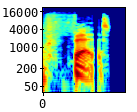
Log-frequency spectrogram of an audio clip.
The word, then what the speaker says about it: FETE: And they actually have a process, an acronym that they use that they call FET, even though it sounds like F-E-T, but it is spelled, or excuse me, the acronym is F-E-T-E.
